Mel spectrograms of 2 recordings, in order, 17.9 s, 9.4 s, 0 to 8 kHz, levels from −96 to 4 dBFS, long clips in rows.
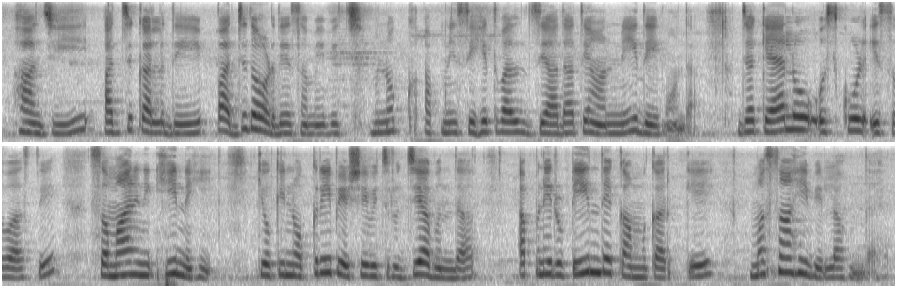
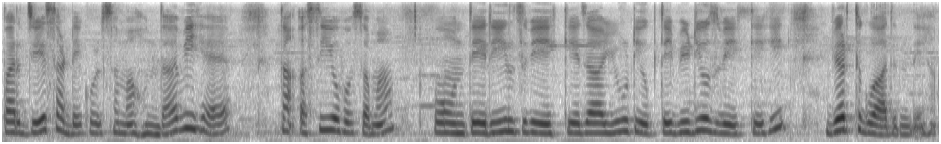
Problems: constant background noise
